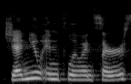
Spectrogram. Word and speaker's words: genuinfluencers: to point B so genuine genu influencers it's always hard to drop that middle syllable genuine influencers was the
